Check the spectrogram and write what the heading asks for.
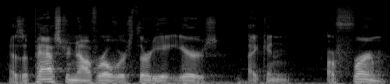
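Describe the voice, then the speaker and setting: A middle-aged man, a pastor, preaching an expository sermon, reading scripture aloud and paraphrasing the characters' replies in a casual, animated way. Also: low-pitched, unhurried, vocal fry. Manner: reads scripture aloud and acts out characters' retorts in a conversational paraphrase.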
